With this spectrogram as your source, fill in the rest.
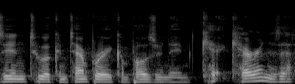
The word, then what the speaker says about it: Keren: So he starts with Bach, and then he goes into a contemporary composer named Karen.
